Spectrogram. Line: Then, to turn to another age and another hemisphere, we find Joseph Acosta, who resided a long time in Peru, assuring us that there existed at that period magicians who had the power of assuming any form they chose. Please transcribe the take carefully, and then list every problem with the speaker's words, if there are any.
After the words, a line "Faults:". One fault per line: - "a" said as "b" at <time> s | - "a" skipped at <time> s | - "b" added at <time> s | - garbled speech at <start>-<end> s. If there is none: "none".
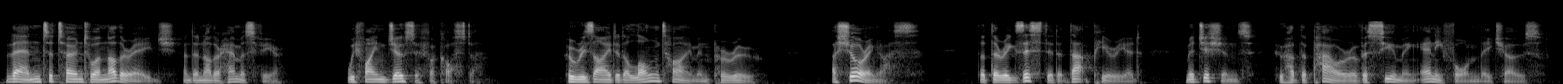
Then, to turn to another age and another hemisphere, we find Joseph Acosta, who resided a long time in Peru, assuring us that there existed at that period magicians who had the power of assuming any form they chose.
Faults:
none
